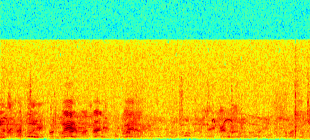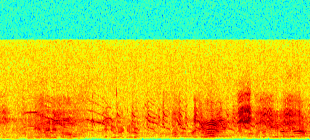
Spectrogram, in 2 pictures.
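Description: Young men shout to each other across an open outdoor field, heard from a distance.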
